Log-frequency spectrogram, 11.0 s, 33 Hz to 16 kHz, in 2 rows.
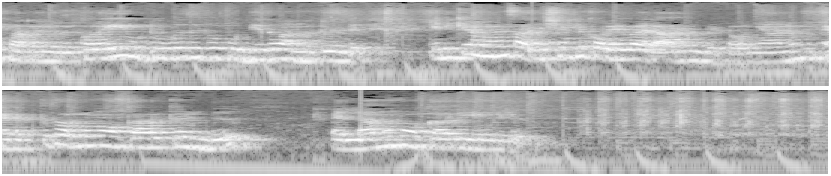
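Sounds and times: background music with steady beat: 0:00.0 - 0:11.0
beetroot grating on plastic grater: 0:09.2 - 0:11.0.

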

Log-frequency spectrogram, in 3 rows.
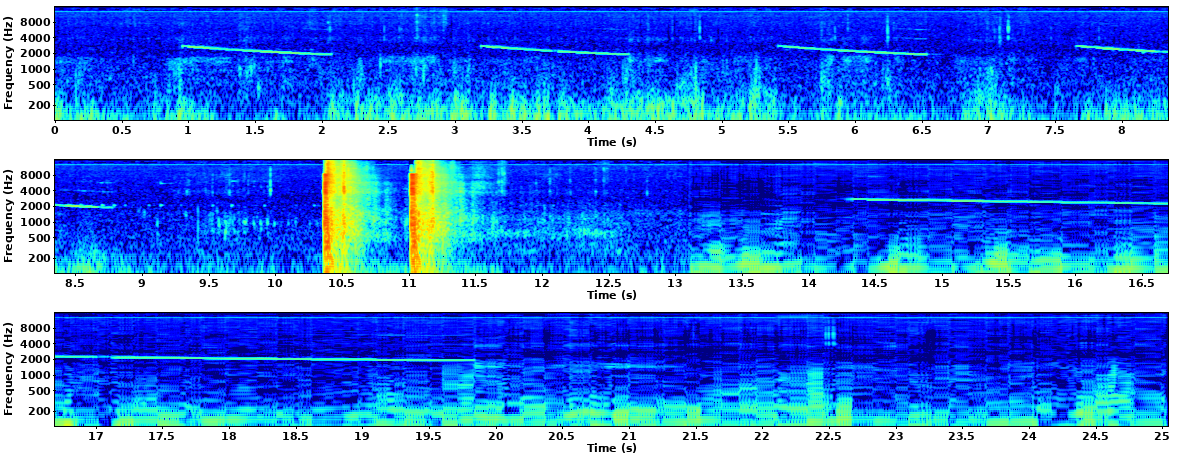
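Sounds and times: shotgun shots: 0:10.4 - 0:11.6.

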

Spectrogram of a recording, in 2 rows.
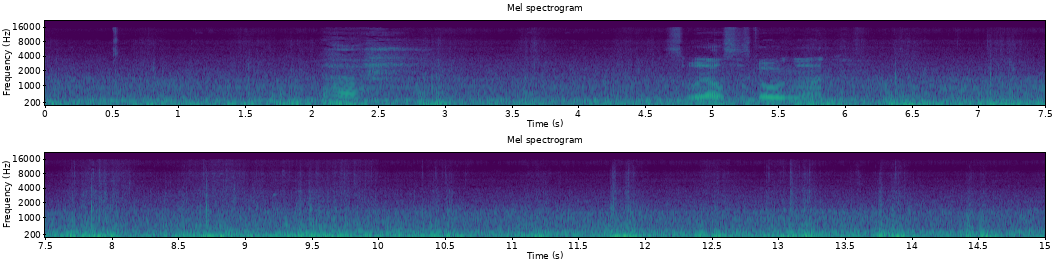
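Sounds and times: car interior engine and road drone: 0:00.0 - 0:15.0.

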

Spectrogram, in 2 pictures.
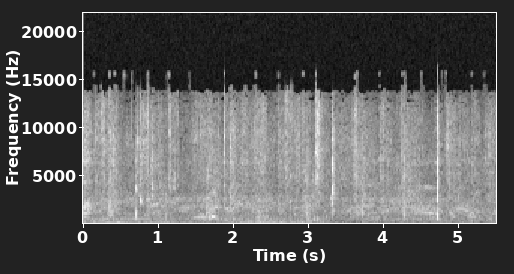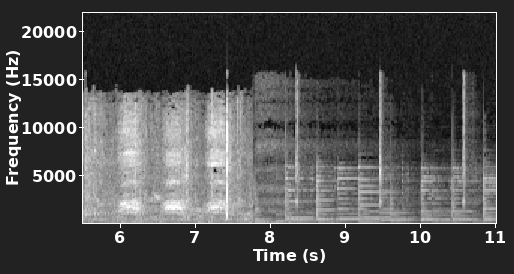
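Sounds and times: street noise: 0:00.0 - 0:10.7
crow cawing: 0:06.0 - 0:07.5
background music sustained notes: 0:07.8 - 0:11.0.

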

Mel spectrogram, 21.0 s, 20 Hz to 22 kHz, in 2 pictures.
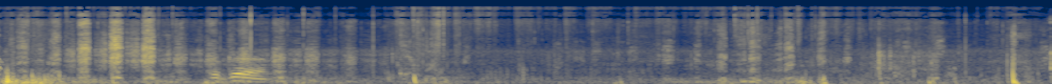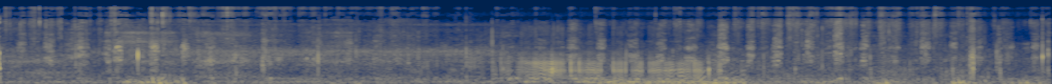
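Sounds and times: dog panting: 0:00.0 - 0:21.0.

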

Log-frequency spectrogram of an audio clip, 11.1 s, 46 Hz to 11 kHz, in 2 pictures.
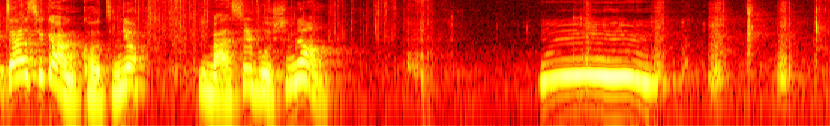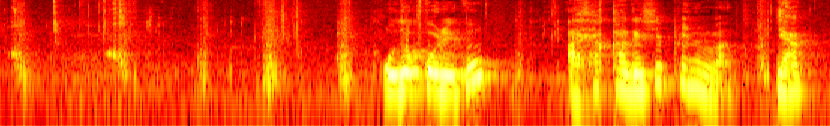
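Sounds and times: crisp chewing crunches: 0:00.9 - 0:03.1, 0:03.9 - 0:09.4
person humming: 0:03.6 - 0:04.5.

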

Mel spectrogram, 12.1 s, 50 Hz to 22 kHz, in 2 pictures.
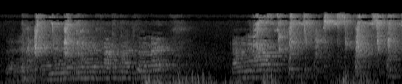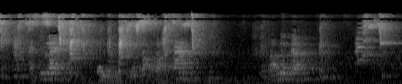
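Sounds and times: baby monkey whining calls: 0:00.3 - 0:01.6, 0:03.8 - 0:09.2, 0:11.4 - 0:12.0.

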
